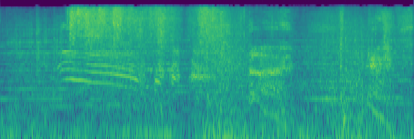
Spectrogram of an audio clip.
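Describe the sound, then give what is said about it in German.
A loud crystal explosion: a dense, roaring blast with bright, ringing tones sweeping downward, followed by a sustained rumbling burst that stays powerful for several seconds. “Die Explosion schleuderte sie alle durch die Luft.”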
